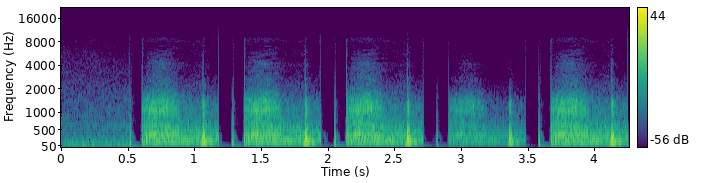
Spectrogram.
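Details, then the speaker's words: Regular heart sounds at about 78 a minute with a soft blowing early diastolic decrescendo murmur fading after the second sound, best heard in the aortic area; aortic regurgitation. "it is early diastolic decreas Ando mmur it is based heard in atic area correct"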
